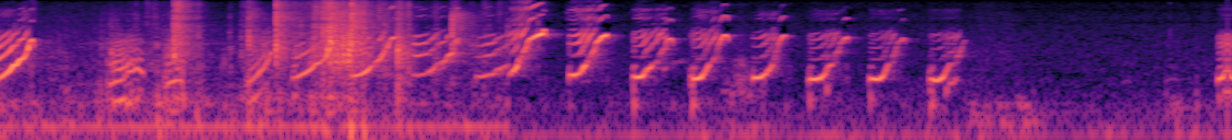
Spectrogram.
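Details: Pet guinea pig wheek call: a rustling, noisy start over a low hum, then clear rising squeaks repeated rapidly in a regular train before fading out.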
